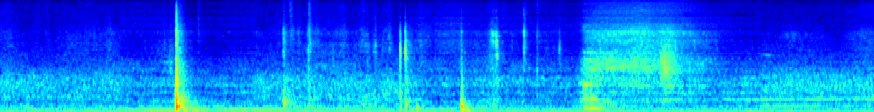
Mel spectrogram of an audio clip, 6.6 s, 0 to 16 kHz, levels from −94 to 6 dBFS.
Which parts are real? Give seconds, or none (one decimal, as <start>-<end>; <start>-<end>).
0.0-0.9; 1.9-3.0; 5.7-6.6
